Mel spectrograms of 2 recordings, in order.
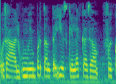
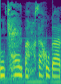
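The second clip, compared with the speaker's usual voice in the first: put-on whispering voice. Speaker recalls voices heard as a small child, imitating a whispering voice. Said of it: "escuchaba así como el susurro de".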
